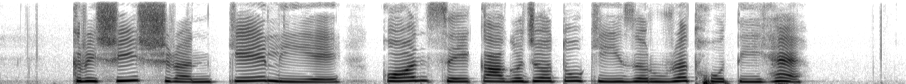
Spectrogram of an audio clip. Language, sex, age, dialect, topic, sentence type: Hindi, female, 18-24, Hindustani Malvi Khadi Boli, banking, question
